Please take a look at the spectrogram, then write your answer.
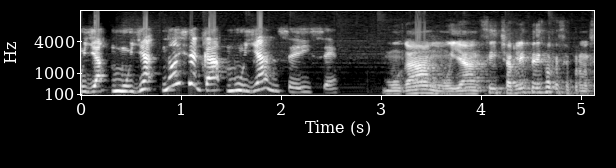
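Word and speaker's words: Mougins: Está el, ¿cómo es el equipo Mugins? ¿Cuál es la pronunciación? Mugán.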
